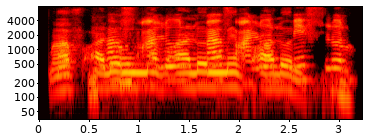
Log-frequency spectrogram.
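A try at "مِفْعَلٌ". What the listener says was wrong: Mif'alun bukan miflun, mif'alun. Ainnya jangan hilang.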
